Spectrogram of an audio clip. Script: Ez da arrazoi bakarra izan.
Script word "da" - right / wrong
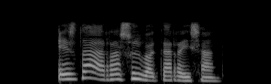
right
